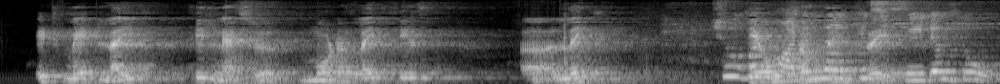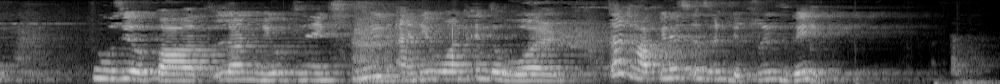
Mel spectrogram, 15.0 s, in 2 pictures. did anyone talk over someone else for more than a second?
Yes, from 5.6 s

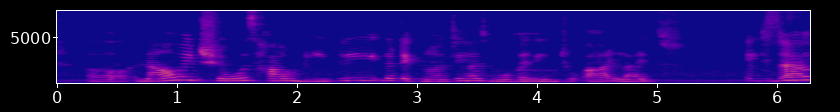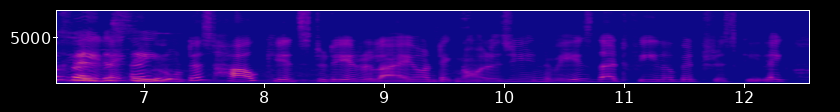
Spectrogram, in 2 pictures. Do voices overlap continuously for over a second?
Yes, from 5.8 s

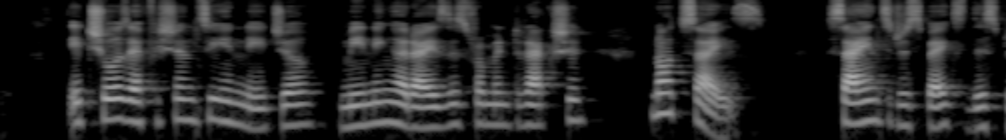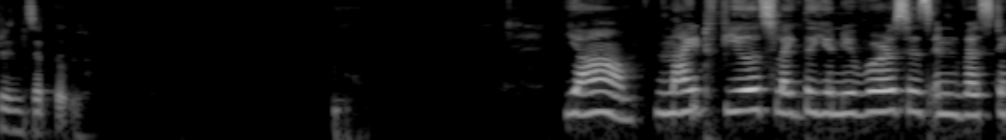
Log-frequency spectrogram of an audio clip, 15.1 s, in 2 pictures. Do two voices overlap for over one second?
No

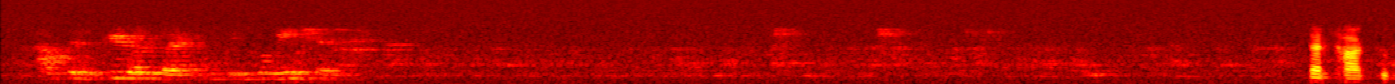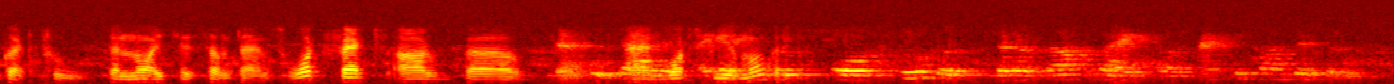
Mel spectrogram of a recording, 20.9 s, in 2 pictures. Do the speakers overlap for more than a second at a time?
Yes, from 15.2 s

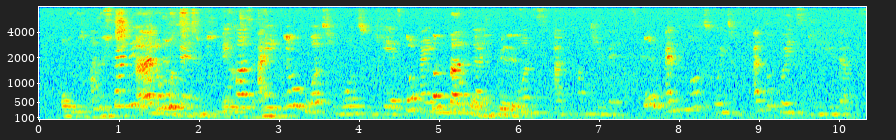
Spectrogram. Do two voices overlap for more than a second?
Yes, from 0.6 s

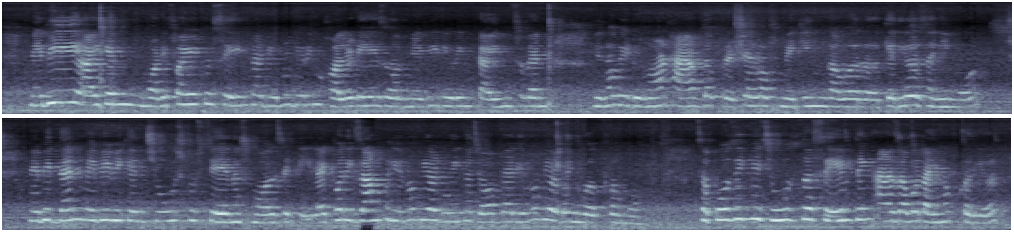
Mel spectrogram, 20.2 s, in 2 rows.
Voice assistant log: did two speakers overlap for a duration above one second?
No

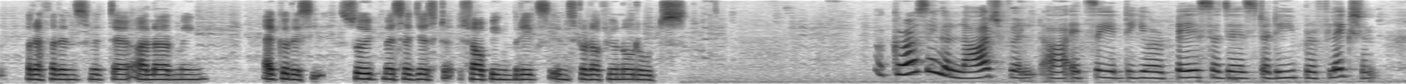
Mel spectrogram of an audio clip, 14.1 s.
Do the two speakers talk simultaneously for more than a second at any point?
No

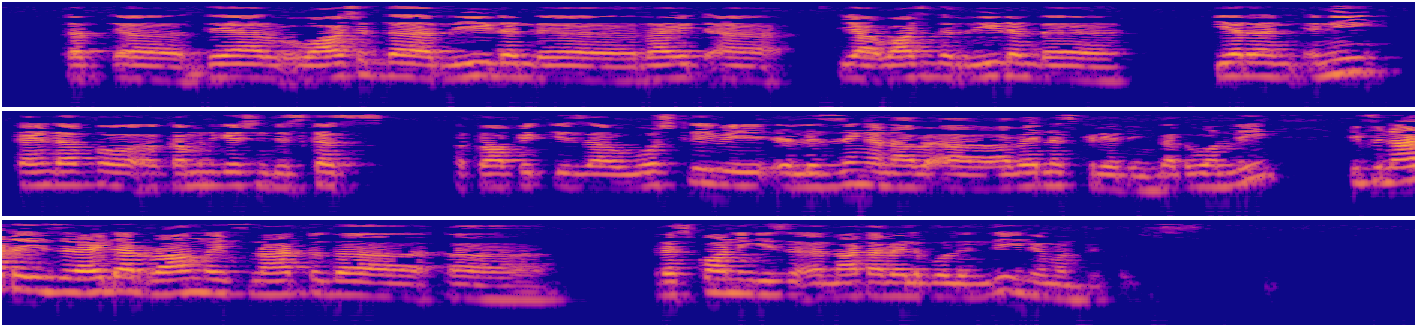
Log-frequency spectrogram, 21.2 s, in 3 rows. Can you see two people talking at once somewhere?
No

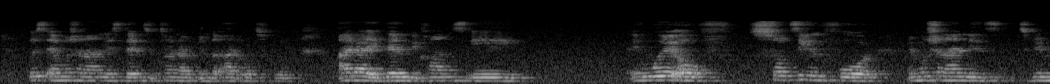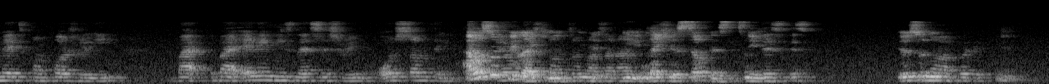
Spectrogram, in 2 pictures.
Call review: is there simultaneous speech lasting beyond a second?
Yes, from 15.4 s

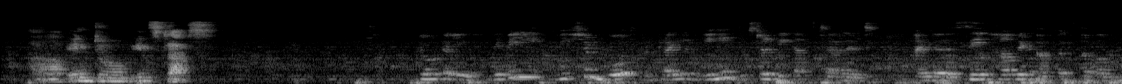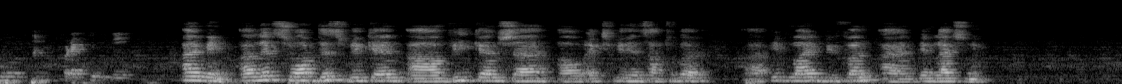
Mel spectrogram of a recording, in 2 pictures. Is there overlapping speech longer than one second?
No

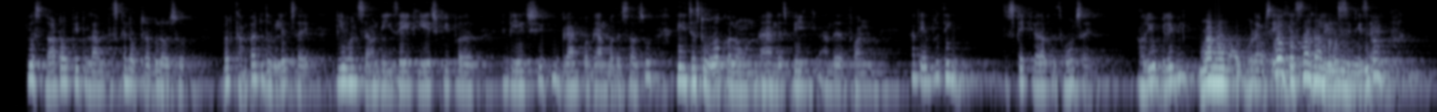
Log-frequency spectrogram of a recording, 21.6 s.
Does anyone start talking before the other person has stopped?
Yes, from 19.0 s

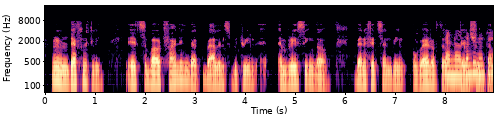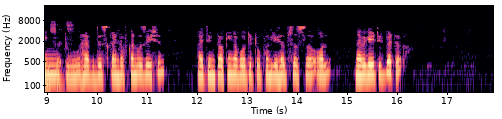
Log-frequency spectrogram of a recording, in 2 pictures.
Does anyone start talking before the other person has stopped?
Yes, from 8.0 s

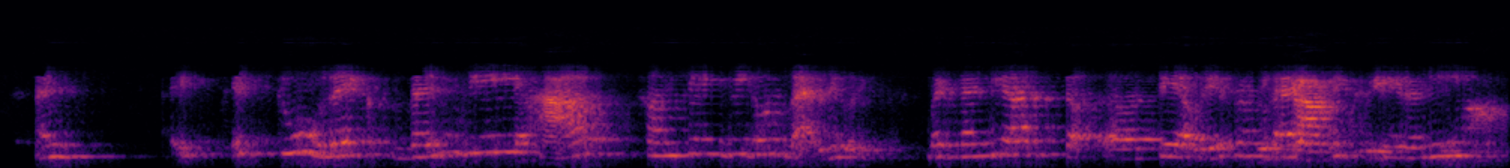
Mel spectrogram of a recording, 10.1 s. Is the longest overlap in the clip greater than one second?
Yes, from 8.4 s

